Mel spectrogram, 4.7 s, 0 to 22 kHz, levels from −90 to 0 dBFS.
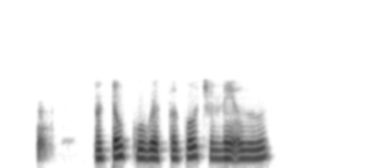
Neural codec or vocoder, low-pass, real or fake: codec, 16 kHz, 0.5 kbps, FunCodec, trained on Chinese and English, 25 frames a second; 3.6 kHz; fake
